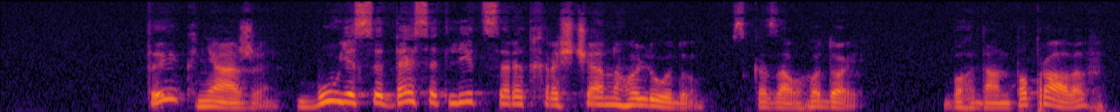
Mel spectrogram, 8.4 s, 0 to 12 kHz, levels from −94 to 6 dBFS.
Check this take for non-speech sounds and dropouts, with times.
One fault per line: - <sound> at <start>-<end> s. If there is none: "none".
none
